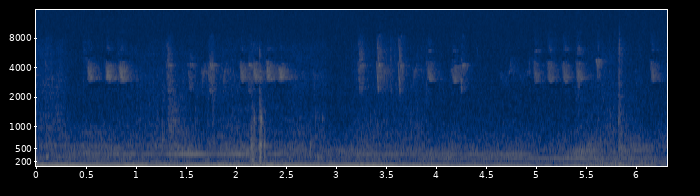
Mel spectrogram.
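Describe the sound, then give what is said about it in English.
Very soft, high calls from two birds, numbered 273 and 274, with 273 calling first and then 274. The calls come in short chirping clusters, a few quick notes at a time, repeated several times over a steady low hum with no talking. “Very soft calls, 273 first, then 274.”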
